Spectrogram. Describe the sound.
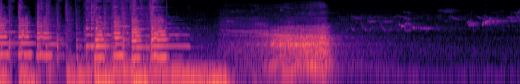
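A buffalo moos in two loud, low, harmonic calls. The first is long and pulsing, and the second is shorter and wavering. Quiet follows.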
